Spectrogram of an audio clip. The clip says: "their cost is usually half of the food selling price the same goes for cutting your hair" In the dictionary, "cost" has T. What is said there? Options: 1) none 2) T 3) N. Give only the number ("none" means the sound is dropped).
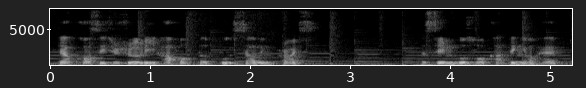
1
